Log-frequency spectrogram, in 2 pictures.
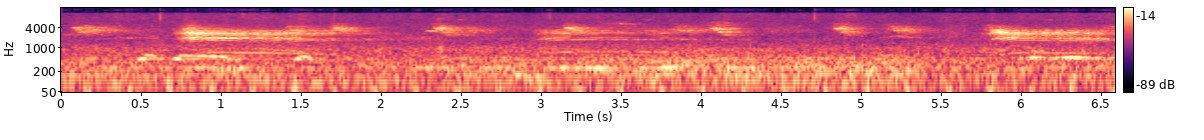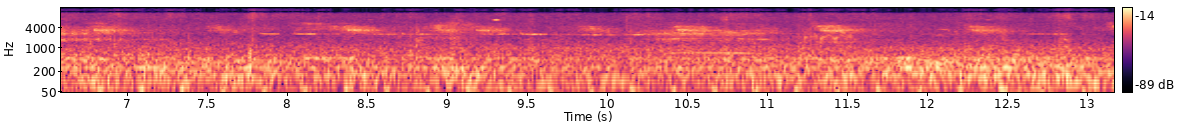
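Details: Grazing sheep in a sunlit morning forest bleat repeatedly, several quavering calls clustered close together and then spaced out, above a constant low background hum.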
